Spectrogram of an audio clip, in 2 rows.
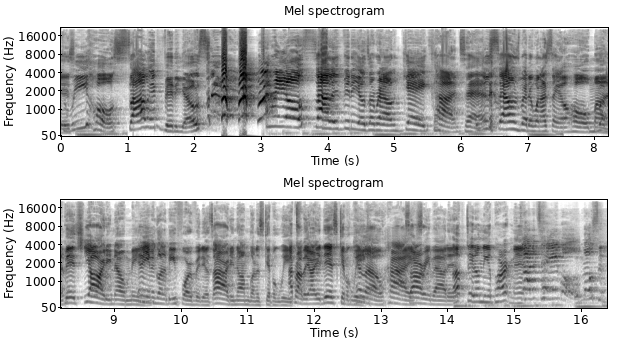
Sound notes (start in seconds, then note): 2.0 laughs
